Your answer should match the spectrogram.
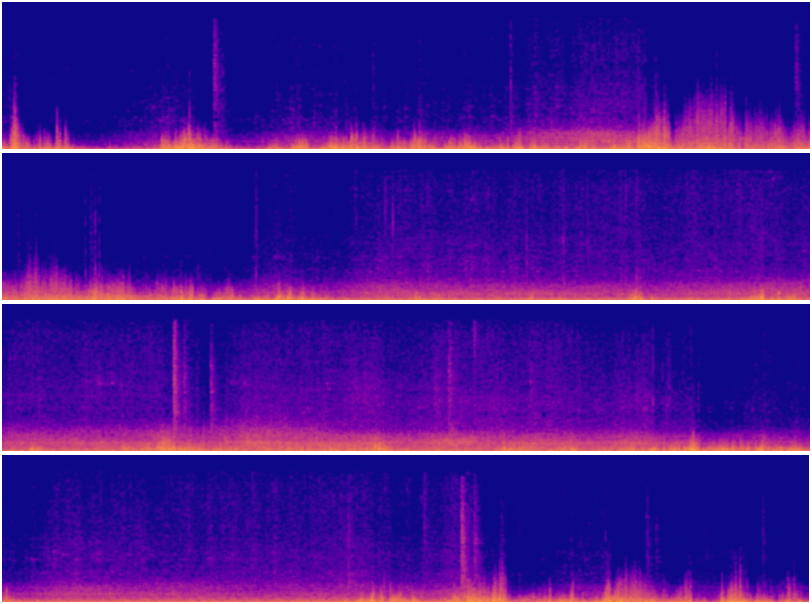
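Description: Gusty wind buffeting the microphone: a continuous low rushing that swells and eases.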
